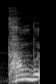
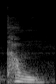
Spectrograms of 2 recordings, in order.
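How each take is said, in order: First: "थंब" ending on an audible b; final B wrongly sounded. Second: "थंब" said as "tham", ending on m; silent B. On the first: Teacher shows what not to read, "थंब" with final B sounded. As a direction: say "थंब", releasing a b after the m. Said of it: "नहीं पढ़ते". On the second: Teacher models the correct reading, "थंब" as "tham", B silent. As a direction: say "थंब" with no final b sound. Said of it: "इसको हम पढ़ते हैं". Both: Shown as a demonstration.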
